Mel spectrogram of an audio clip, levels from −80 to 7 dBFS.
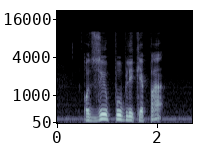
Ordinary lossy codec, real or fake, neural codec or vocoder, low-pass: none; real; none; 9.9 kHz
